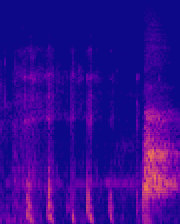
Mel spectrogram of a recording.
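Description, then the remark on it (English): A pet dog being shooed away barks in a quick run of about five short, sharp yaps, ending in one louder, harsher bark. No one speaks. “Shooing his dog away.”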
